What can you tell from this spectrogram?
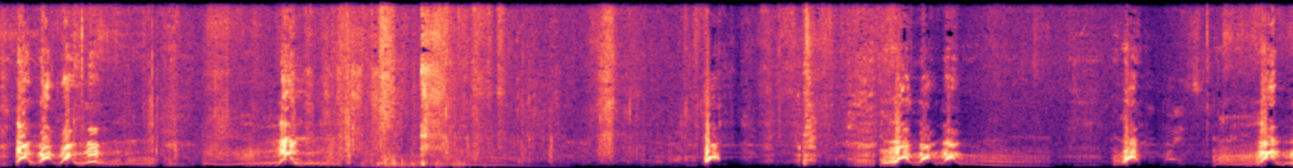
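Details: Busy stretch of grumpy Cocker Spaniel barking: rapid bursts at the start, a low grumbling whine in between, then further sharp barks in twos and threes later on.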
